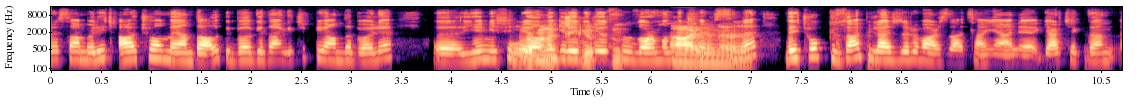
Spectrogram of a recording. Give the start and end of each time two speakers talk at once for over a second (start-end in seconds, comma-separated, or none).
4.5-7.1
